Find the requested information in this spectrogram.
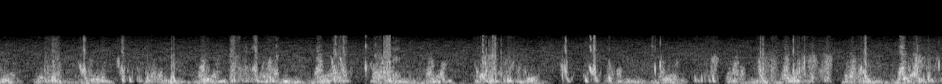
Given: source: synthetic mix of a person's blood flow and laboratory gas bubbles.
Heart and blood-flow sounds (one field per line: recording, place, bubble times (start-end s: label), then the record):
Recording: Doppler ultrasound of blood flow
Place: precordium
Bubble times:
0.42-0.65 s: bubbles
0.77-0.93 s: bubbles
1.00-1.08 s: bubbles
1.16-1.55 s: bubbles
1.62-1.78 s: bubbles
2.29-2.80 s: bubbles
3.30-3.53 s: bubbles
3.63-4.18 s: bubbles
4.73-5.23 s: bubbles
5.59-5.75 s: bubbles
5.83-6.01 s: bubbles
6.06-6.14 s: bubbles
6.51-6.64 s: bubbles
6.93-7.19 s: bubbles
7.55-7.79 s: bubbles
7.90-8.33 s: bubbles
8.52-8.72 s: bubbles
9.07-9.43 s: bubbles
From the record:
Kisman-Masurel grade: 342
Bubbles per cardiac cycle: rolling drumbeat, 9 or more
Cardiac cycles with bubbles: 100%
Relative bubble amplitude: moderate (0.250 to 0.450)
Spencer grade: 3 (all of the cardiac periods contain showers or single bubble signals, but not dominating or overriding the cardiac motion signals)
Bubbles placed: anywhere in the cardiac cycle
